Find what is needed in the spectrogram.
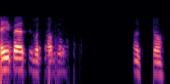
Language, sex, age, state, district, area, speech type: Urdu, male, 18-30, Delhi, East Delhi, urban, conversation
